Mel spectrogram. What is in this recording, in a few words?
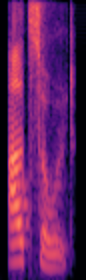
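"outsold", Indian English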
